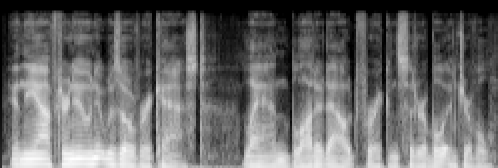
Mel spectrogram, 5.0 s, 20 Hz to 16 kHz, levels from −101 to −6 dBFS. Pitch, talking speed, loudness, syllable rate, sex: 100 Hz, 155 wpm, -15 LUFS, 5.4 syllables/s, male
